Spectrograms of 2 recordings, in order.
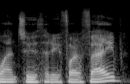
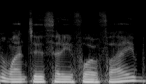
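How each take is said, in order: First: The sound is hollow with boosted middle frequencies. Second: The sound is dull with reduced high frequencies. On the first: "boxy yung ating audio" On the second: "naging muffled"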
